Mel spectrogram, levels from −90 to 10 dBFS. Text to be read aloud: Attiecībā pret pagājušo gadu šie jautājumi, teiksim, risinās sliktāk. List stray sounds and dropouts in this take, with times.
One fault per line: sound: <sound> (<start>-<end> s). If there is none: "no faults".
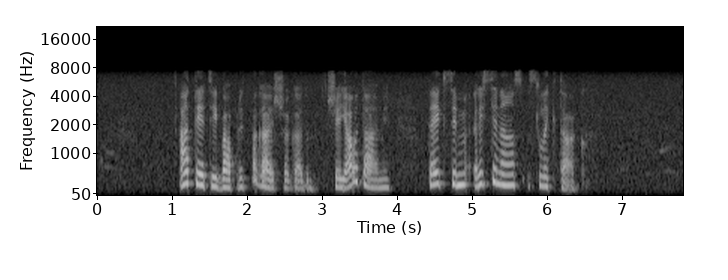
no faults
